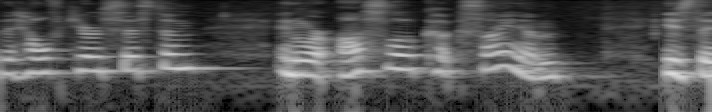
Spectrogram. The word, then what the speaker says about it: oscillococcinum: Think of the word oscillate, kind of like that, oscillo.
